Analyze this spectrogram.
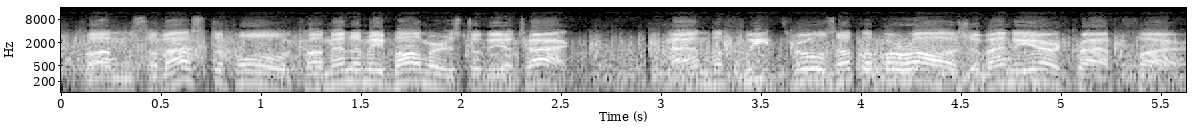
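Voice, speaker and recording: A man's high-pitched voice at a fairly quick pace, with very even loudness, ordinary pitch variation and noticeable background noise. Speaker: newsreel narrator. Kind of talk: wartime newsreel narration.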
